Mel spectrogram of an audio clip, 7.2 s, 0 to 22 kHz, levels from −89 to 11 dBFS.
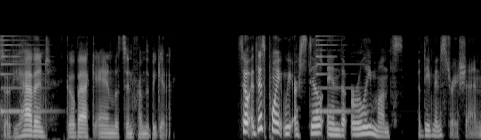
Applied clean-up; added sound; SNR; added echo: classical method spectral subtraction.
